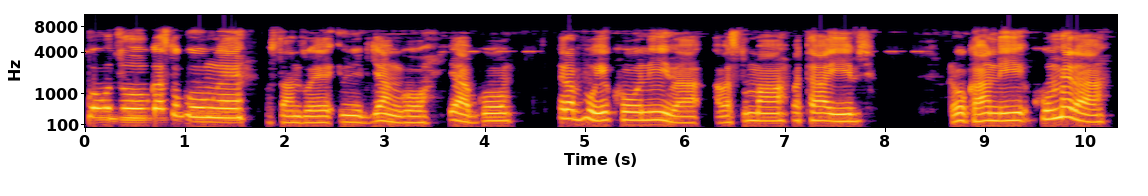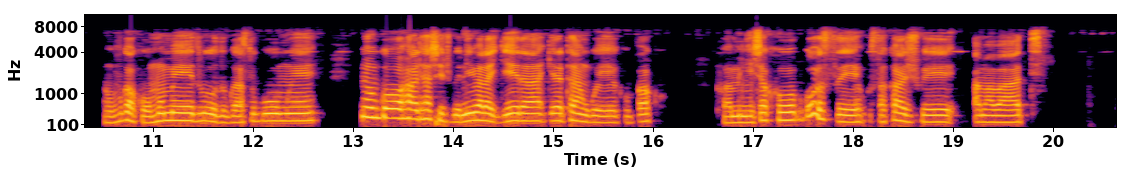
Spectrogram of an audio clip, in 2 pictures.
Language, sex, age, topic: Rundi, male, 25-35, education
